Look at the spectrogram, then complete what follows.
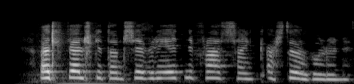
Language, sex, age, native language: Icelandic, male, 11, Icelandic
